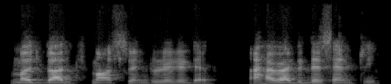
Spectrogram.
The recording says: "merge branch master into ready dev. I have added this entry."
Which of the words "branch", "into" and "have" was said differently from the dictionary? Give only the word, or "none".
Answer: branch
